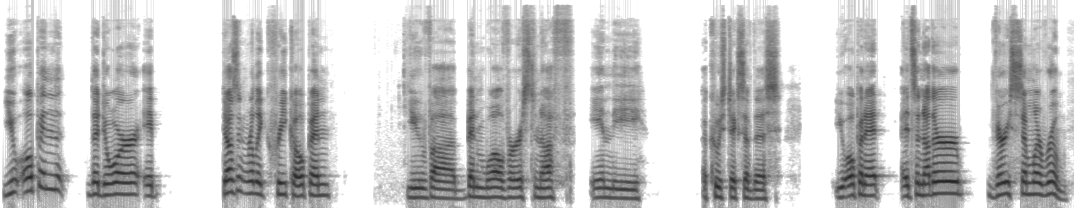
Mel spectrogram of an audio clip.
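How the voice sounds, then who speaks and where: A man's voice: a little high, a little slow, dry recording, studio quality. A man working as game master, improvising casual narration for a tabletop game.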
